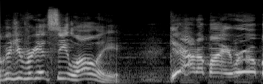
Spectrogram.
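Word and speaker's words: Citlali: haven't shown SE LLY How Could You Forget seat LLY get out of my room I'm playing Minecraft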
